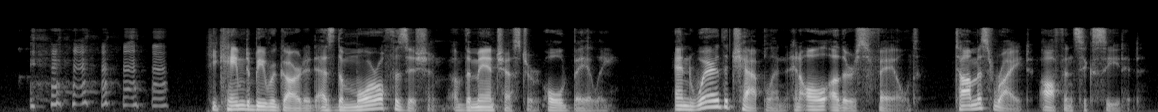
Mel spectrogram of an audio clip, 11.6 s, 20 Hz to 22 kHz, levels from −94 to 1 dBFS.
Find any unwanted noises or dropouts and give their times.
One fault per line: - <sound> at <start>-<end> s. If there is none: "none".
- laugh at 0.2-1.7 s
